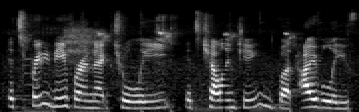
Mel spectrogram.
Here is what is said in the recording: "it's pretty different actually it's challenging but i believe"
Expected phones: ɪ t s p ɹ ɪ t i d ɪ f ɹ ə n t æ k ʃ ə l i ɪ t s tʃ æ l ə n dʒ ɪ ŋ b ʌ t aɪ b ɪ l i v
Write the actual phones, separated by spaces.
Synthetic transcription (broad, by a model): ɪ t s p ɹ ɪ t i d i p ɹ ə n æ k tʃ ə l i ɪ t s tʃ æ l ə n dʒ ɪ ŋ b ʌ t aɪ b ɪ l i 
